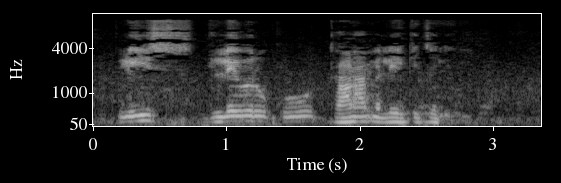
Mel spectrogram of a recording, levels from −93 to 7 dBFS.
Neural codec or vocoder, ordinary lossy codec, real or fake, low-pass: vocoder, 22.05 kHz, 80 mel bands, Vocos; MP3, 48 kbps; fake; 9.9 kHz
